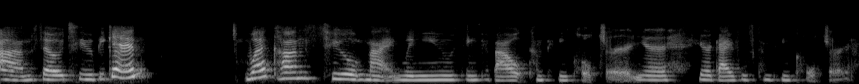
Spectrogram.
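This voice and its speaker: At a fairly slow pace, a woman speaks in a fairly high, somewhat breathy voice with ordinary pitch variation. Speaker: webinar presenter. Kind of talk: online seminar presentation. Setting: online webinar. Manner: many filler ums.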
